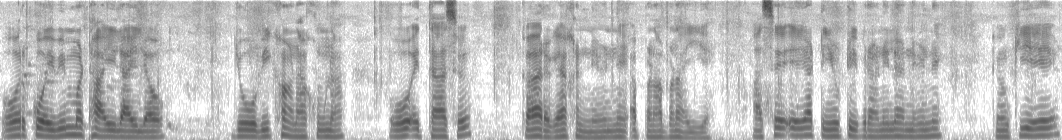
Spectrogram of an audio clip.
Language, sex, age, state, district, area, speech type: Dogri, male, 18-30, Jammu and Kashmir, Kathua, rural, spontaneous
